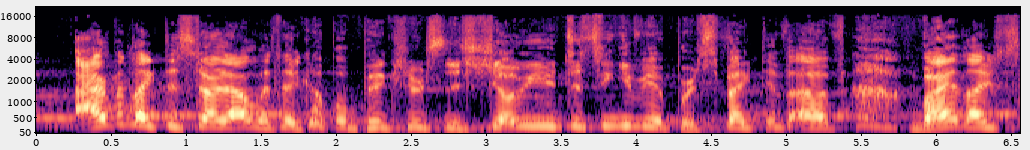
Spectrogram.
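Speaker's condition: Cerebral palsy; mild cerebral palsy from birth, hand tremor, typewriter for writing, torsional dystonia from eighth grade; head fell forward chin to chest, walking regained through swimming and swim therapy; can't speak right, voice hard to understand, must preface phone calls with strangers

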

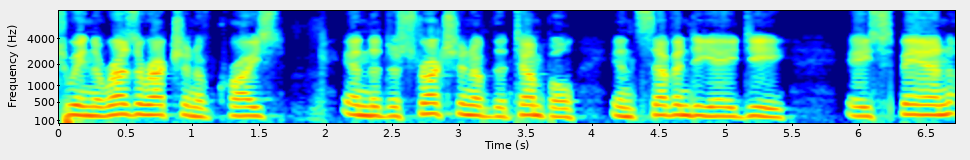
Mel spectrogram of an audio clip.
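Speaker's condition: No condition

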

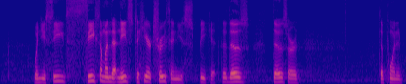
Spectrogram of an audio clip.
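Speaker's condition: Stutter; stutter since age 5, persisted through teenage years, no successful fix; still stutters, speaking publicly for about 23-24 years; not fully fluent, stuttered on own name as teenager; repeated sounds, repeated words, prolonged sounds

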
